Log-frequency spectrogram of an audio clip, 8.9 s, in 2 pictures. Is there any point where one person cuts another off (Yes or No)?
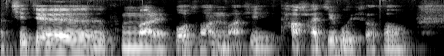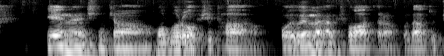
No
